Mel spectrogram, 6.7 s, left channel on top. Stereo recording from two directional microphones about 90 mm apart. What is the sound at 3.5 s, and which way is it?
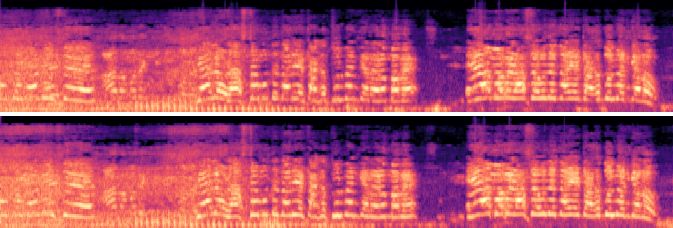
Speech, 55° left (ahead or behind).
